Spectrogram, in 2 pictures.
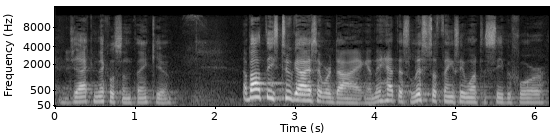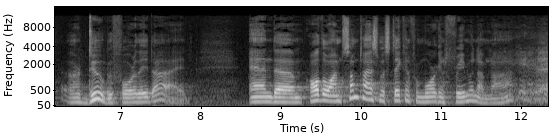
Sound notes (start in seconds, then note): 11.9 background chuckles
